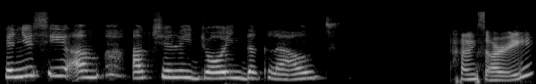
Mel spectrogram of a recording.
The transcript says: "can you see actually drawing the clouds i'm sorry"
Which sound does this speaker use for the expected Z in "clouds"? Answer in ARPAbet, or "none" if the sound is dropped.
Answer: none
